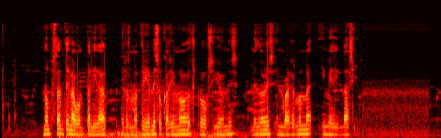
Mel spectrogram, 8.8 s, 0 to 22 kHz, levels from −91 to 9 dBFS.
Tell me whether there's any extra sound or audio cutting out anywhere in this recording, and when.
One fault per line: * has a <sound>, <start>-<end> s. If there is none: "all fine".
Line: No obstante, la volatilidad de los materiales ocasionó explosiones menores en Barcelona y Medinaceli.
all fine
